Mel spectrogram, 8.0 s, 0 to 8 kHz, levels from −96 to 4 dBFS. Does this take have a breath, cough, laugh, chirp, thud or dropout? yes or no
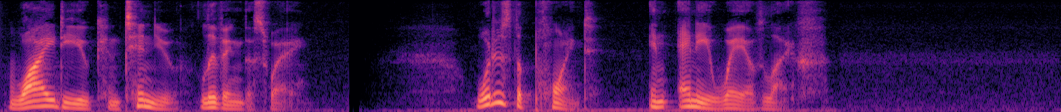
no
